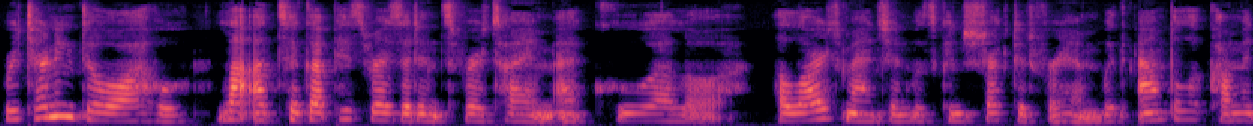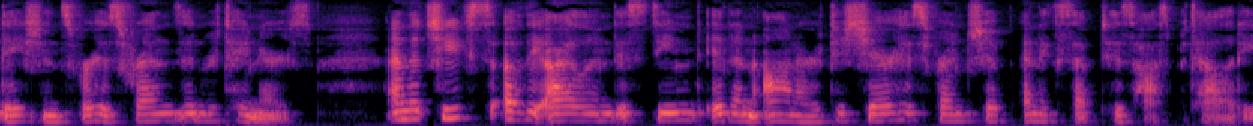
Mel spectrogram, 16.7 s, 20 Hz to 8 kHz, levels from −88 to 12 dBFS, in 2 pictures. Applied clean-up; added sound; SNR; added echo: none; none; none; none.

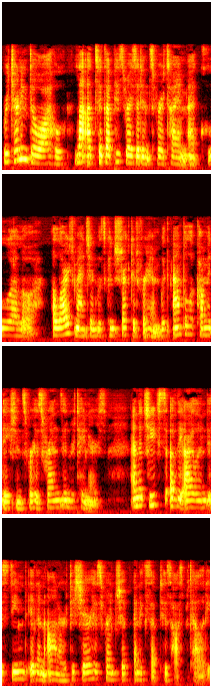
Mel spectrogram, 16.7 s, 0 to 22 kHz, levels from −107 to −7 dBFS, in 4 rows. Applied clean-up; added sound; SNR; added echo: none; none; none; reverberation time 0.2 s.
